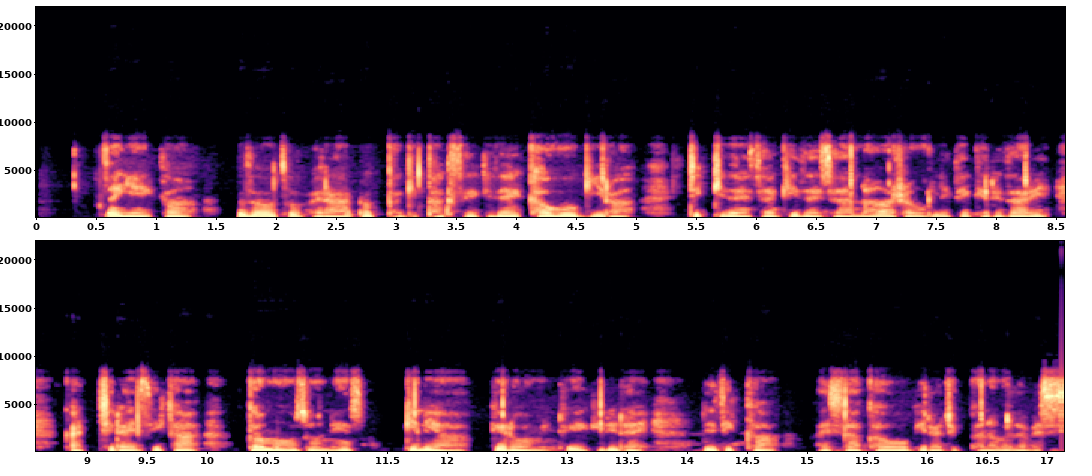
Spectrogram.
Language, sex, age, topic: Gamo, female, 18-24, government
